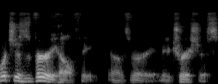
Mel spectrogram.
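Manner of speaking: dry, tongue-in-cheek sarcastic tone. Praising high fructose corn syrup, sarcastic. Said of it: "sarcastically saying this".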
